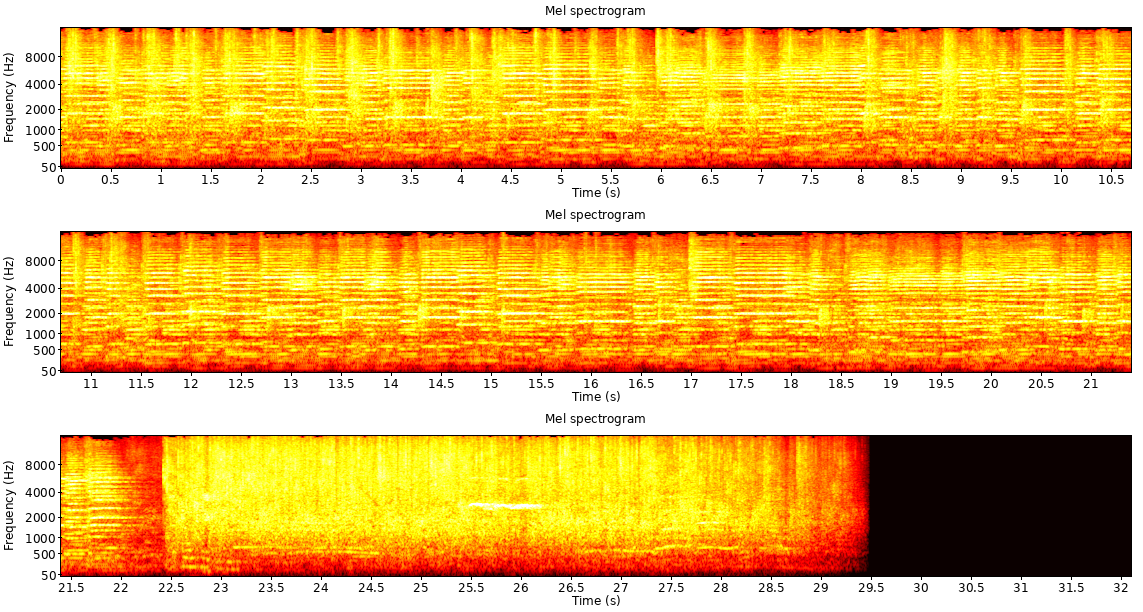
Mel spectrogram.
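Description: Heligonka, a Slovak diatonic button accordion, playing a folk tune in steady full chords; the tune stops about three-quarters of the way through. Audience applause follows and fades out near the end.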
